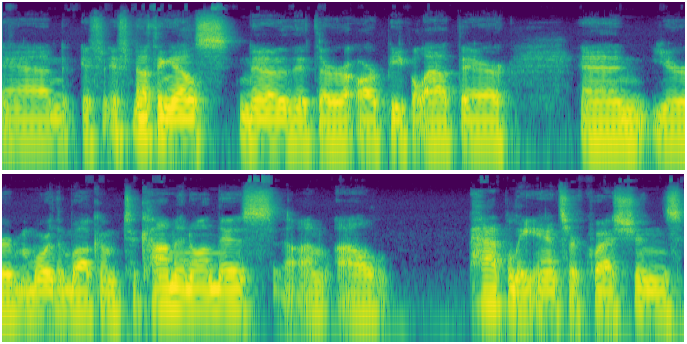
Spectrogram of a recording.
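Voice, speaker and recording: Speaking in a monotone, flat intonation, a man talks at a fairly slow pace and medium pitch. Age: 60s. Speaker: podcaster with Parkinson's disease. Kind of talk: casual monologue podcast. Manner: hesitant, many fillers.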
